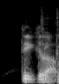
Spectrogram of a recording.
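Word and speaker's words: Die Glocke: So it says Die Glock. Is that how you say it? – Yeah, Die Glock. Die Glock. Yeah.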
